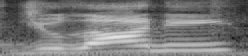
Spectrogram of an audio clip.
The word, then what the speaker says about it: Jolani: The term meaning from Golan is pronounced differently in various Arabic dialects, as Julani or Jolani.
